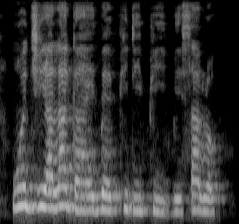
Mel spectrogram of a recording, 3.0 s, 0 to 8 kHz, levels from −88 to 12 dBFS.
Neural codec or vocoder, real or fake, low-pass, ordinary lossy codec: codec, 16 kHz, 8 kbps, FreqCodec, larger model; fake; none; none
